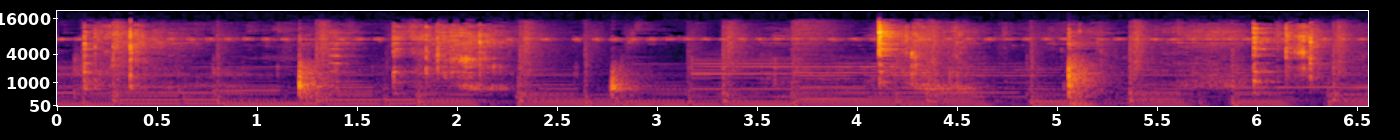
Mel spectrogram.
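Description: Quail fry ingredients, including soy sauce, being mixed in a pan, with a spoon repeatedly scraping and clinking against the metal in uneven strokes and several sharper knocks, close and clear with no talking.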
